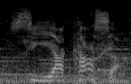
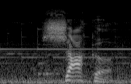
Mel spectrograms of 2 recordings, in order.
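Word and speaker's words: Sciacca: Siakasa says, Dashie. You butchered me, my last name, and you said Siaka. It's pronounced Shaka.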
